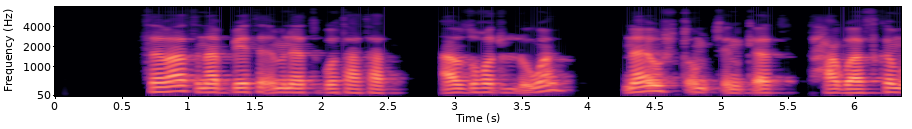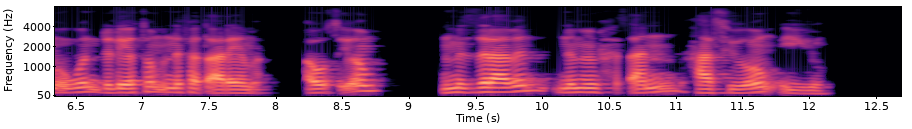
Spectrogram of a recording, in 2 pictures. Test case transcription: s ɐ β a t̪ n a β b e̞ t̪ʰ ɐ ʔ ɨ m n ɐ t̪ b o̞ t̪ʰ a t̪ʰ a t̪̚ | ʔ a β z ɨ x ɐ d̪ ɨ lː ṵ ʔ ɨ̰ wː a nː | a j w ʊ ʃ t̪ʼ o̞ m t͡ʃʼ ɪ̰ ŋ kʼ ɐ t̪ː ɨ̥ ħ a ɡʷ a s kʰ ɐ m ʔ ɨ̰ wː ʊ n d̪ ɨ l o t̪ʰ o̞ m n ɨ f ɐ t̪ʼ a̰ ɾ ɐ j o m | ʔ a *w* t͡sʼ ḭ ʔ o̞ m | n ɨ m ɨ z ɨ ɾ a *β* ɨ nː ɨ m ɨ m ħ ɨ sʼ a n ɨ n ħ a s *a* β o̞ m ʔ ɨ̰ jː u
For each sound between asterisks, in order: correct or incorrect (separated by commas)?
correct, correct, incorrect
